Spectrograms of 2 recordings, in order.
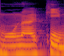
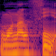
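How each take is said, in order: First: The middle consonant is a k sound. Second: The middle consonant is an s sound. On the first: The speaker calls it right. "এটার উচ্চারণ কি হবে ভাই? মোনার্কি" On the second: The speaker calls it wrong. "Not মোনার্সি"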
